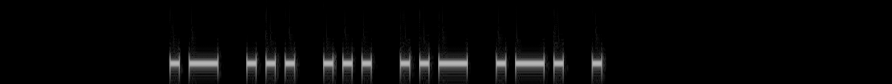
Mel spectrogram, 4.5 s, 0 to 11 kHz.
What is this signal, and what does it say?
Morse code, heard as a keyed tone, about 25 wpm, 700 Hz. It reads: ASSURE
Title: Six Letter Words - 25wpm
